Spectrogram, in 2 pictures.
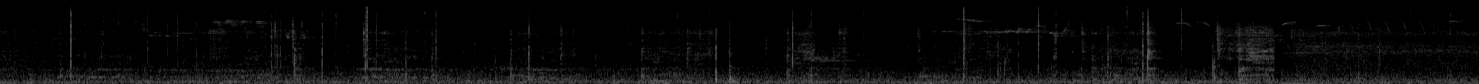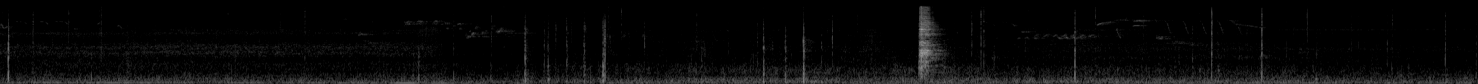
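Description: Outdoor ambience with a few short bird chirps and scattered light clicks and knocks of a ladle and bowls against a metal cooking pot. One sharp knock about three-quarters of the way through is the loudest sound.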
